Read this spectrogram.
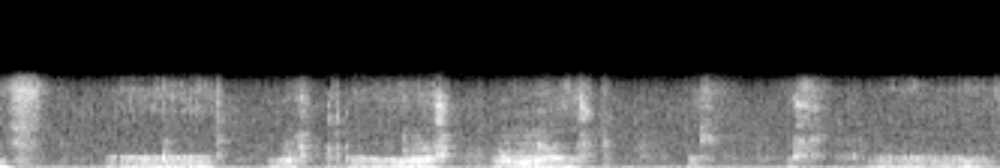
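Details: Giant pit bull during a violent attack, growling low and throaty in repeated rumbling bursts of roughly a second, with sharp clicks and thuds scattered between them.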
